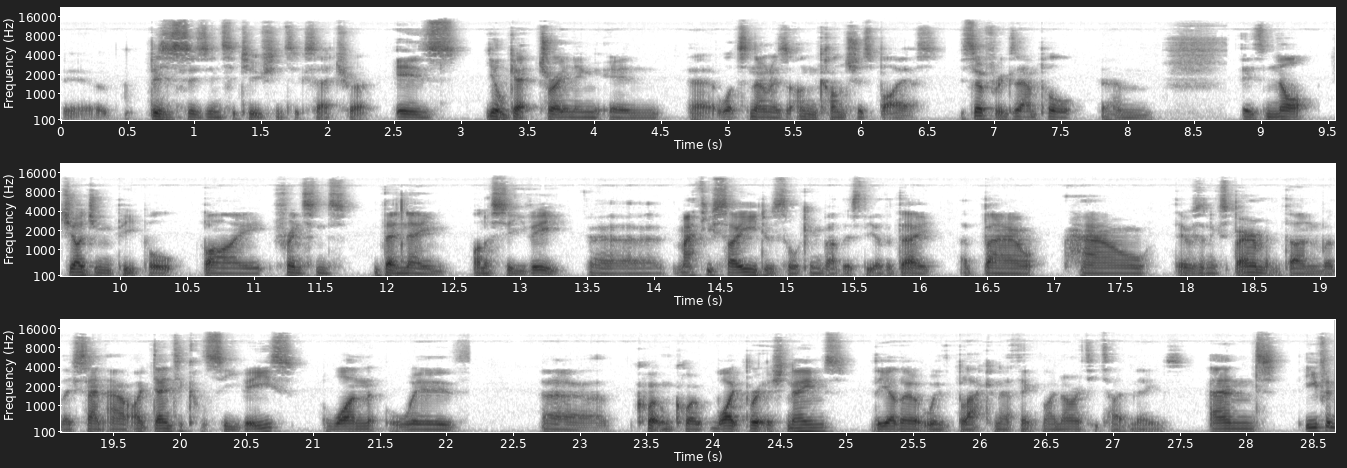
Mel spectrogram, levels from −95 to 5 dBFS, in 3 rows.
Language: English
